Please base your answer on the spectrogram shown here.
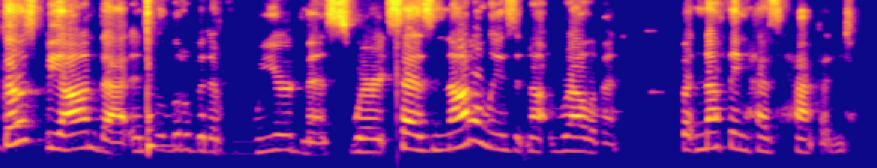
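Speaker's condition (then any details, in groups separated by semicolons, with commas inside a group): No condition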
